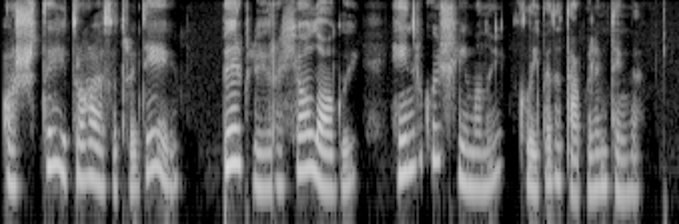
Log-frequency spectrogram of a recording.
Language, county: Lithuanian, Vilnius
